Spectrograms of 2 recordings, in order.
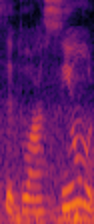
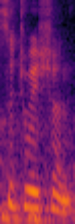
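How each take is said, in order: First: The ending is said as 'see-on'. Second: The ending is not said as 'see-on'. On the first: The speaker calls it right. "It is situation. T I O N is E O" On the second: The speaker calls it wrong. "It is not situation"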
